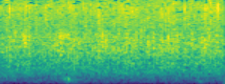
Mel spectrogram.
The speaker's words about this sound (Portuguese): Uma salva de palmas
